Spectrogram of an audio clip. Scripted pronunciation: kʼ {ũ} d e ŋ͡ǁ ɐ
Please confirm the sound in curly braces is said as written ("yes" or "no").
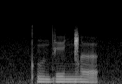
yes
